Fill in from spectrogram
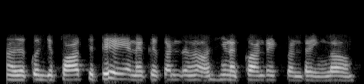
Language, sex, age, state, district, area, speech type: Tamil, female, 45-60, Tamil Nadu, Tiruppur, rural, conversation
